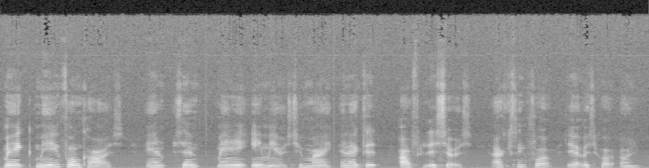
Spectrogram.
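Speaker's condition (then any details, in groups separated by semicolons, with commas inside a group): Down syndrome; present from birth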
